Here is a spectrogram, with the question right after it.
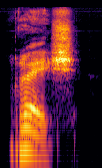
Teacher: You make the reish by gargling in the back of your throat. It's a throat sound.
